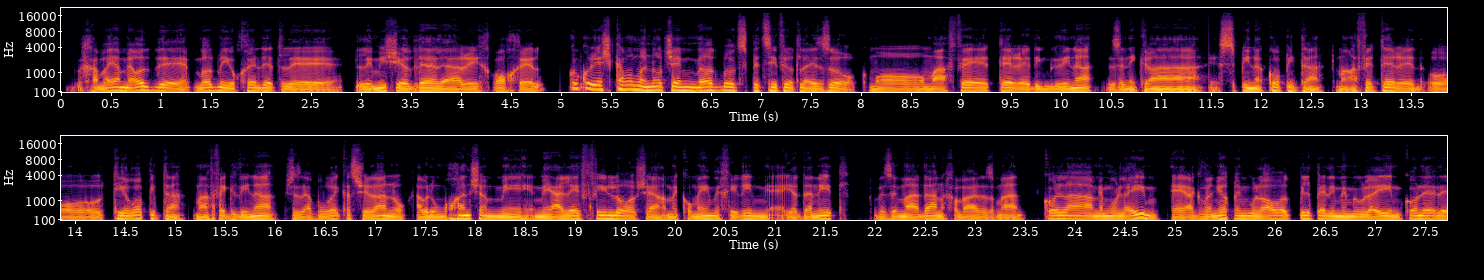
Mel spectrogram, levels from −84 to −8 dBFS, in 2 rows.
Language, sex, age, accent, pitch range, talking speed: Hebrew, male, 60-79, Italian, 95-115 Hz, 125 wpm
